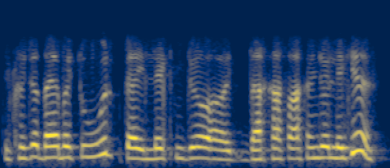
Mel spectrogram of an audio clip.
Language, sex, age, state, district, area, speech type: Kashmiri, male, 18-30, Jammu and Kashmir, Ganderbal, rural, conversation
